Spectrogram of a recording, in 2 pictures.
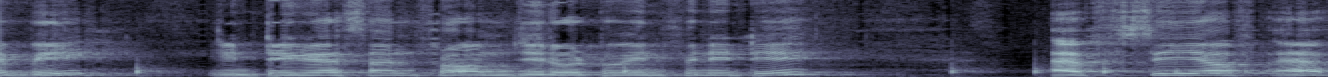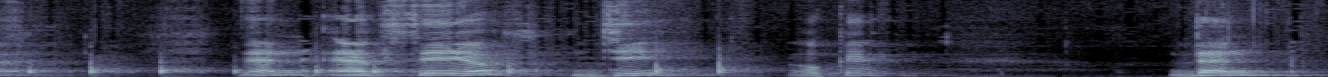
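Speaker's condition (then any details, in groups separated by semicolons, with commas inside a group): No condition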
